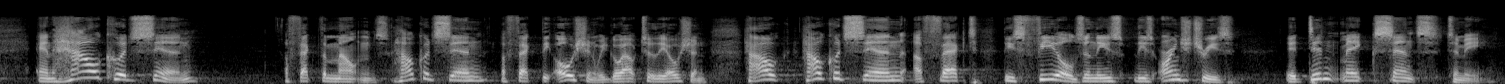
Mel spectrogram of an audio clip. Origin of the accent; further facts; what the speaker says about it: Loma Linda, California, United States; also born or lived in Maine; Grew up in Loma Linda, and that was a long time ago.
